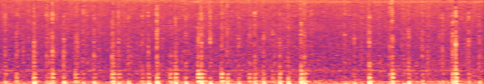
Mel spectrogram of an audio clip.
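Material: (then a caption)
Cloth, board. Fingertips tap and scratch the front cover of a large, solid black hardcover book with a cloth-textured cover and white page edges. The result is a quick, uneven run of dull, low, muffled thumps with very short decay, mixed with soft scratching between taps.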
